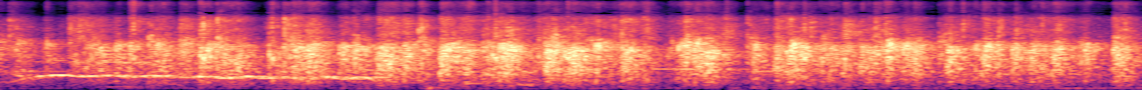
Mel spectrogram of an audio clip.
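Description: A church congregation at a French-language sermon bursts into sustained, loud applause and cheering for Jesus, a dense wash of clapping with a brief whistle-like tone early on.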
